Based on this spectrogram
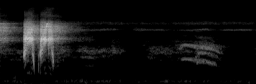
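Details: Two loud rasping notes from a black francolin, the Sindhi type, come in quick succession. They are followed by faint twittering and a thin continuous high whine.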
